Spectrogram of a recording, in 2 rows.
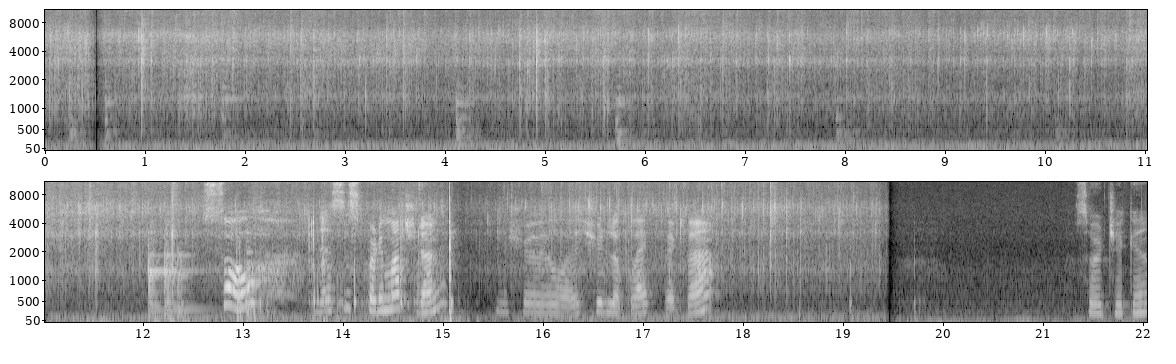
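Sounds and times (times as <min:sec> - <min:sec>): chicken sizzling in a skillet: 0:00.0 - 0:19.5
wooden spoon scraping: 0:10.9 - 0:15.1.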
